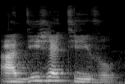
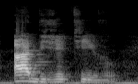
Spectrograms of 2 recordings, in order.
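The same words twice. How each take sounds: First: The d is followed by an added i sound. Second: The d runs straight into the next consonant. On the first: This is the everyday informal pronunciation. "esse D aqui com som de bi" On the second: This is the careful, ideal pronunciation. "bem rápido assim, né, com o som cortado"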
